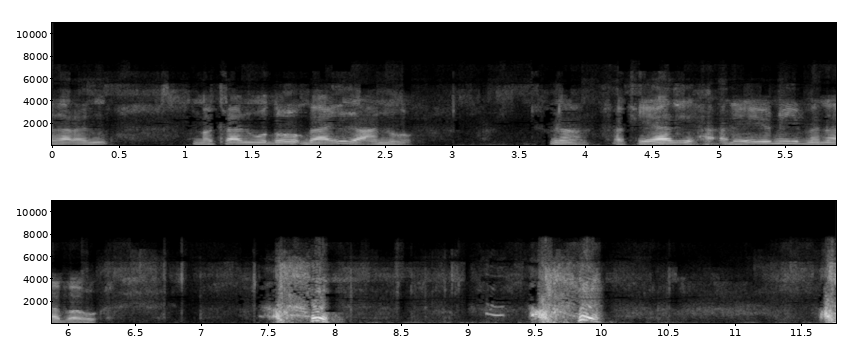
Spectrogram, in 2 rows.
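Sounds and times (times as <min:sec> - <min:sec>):
speech: 0:00.0 - 0:02.8, 0:03.7 - 0:06.5, 0:07.5 - 0:08.2
person sneezing: 0:07.4 - 0:08.2, 0:09.1 - 0:10.2.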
